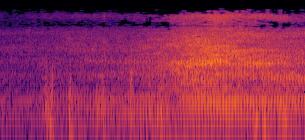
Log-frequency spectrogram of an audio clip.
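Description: Small motorbike engine running close by, growing louder over the two seconds, over road and wind noise.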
